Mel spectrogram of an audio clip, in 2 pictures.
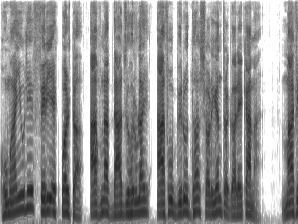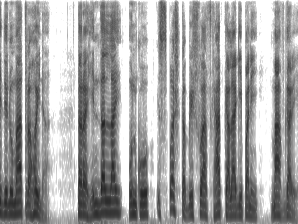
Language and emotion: Nepali, neutral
